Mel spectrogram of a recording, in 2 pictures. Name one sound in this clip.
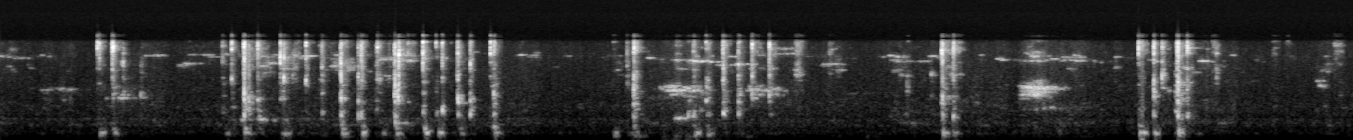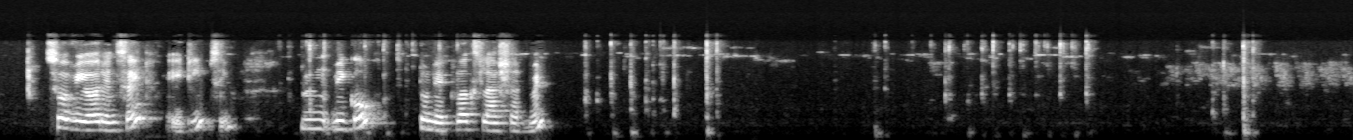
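Keys on a computer keyboard click in quick bursts.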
